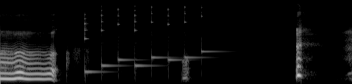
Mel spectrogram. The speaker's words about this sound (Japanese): ちょうどいいタイミングであっくんから電話かかってきた。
